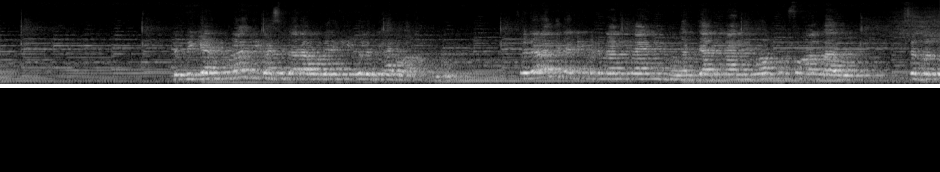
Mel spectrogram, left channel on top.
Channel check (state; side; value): silent; right; digital silence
